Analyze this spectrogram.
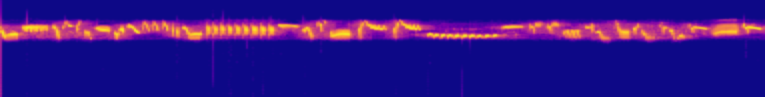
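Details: Eurasian skylark singing in the morning, pouring out an unbroken, high warbling song of rapid trills, buzzy runs and chirps, with no pauses and no other sounds.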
